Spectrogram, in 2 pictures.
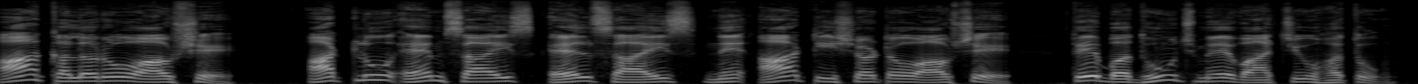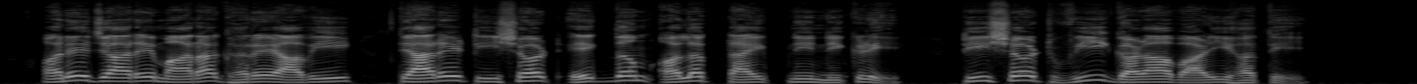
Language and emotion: Gujarati, neutral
